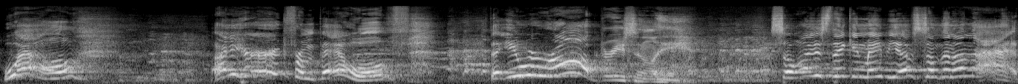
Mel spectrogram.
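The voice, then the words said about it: Imitates another person's voice. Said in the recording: “This is my Kevin Allison impression.”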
